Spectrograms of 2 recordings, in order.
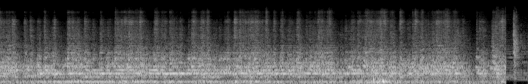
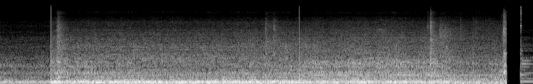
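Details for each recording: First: Maytag dryer running makes a loud, ugly noise: rough rumble, knocking clatter and a steady squeal from worn drum support bearings, before disassembly and repair. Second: Maytag dryer after disassembly and repair of a loud, ugly running noise: the drum tumbles with a steady, even low rumble, free of squeal or grinding.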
